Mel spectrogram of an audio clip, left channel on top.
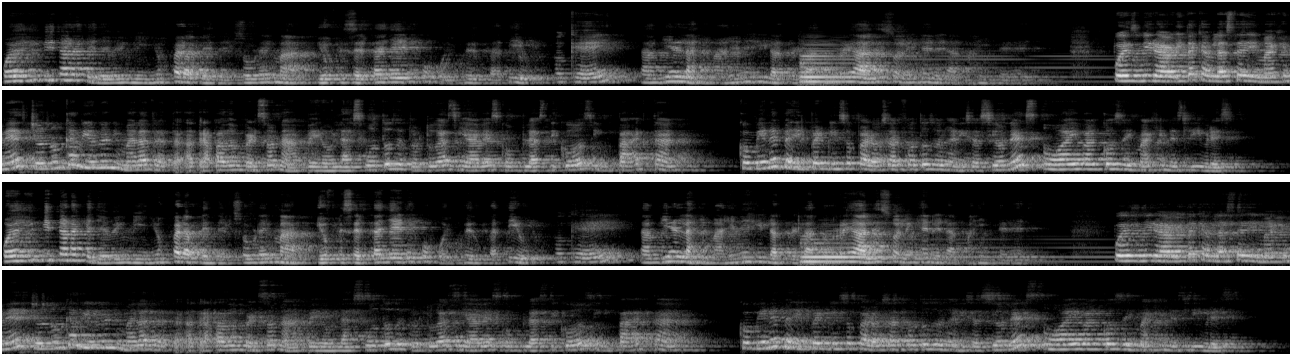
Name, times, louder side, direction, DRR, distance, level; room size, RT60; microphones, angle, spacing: voice 1, 0.0-5.3 6.4-10.2, right 1 dB, 85° right, 4 dB, 5.5 m, -24 dB
voice 2, 5.5-6.1 10.7-10.9 11.1-19.6 20.3-25.1, left 2 dB, 60° left, 2 dB, 5.8 m, -21 dB
Keyboard (musical), 8.0-10.1, right 4 dB, 80° left, 5.8 m, -22 dB
28.5 x 25.0 x 5.1 m, 0.98 s
head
